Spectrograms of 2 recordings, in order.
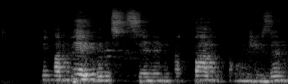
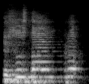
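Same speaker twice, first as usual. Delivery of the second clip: louder, higher burst of preaching; loud preaching proclamation; 6 semitones higher, 9 dB louder than usual. Acted. Pastor announcing Jesus to the congregation, loudly. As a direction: announce it to the whole church.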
